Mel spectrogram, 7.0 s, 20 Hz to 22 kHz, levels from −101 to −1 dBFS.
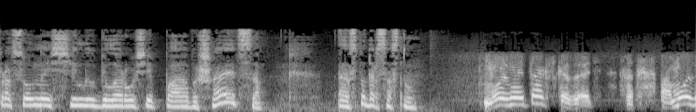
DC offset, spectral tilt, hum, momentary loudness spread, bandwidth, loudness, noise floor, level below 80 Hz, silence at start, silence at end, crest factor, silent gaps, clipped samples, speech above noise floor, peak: under 0.1%; -5 dB/octave; none; 12 LU; 8.8 kHz; -18 LUFS; -47 dBFS; -52 dBFS; 0 s; 0 s; 14 dB; none; under 0.1%; 30 dB; -4 dBFS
